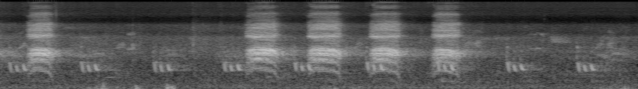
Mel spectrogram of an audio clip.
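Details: Crow giving four loud, harsh caws in a quick run, each a broad rasping note, with softer, shorter caws from more distant crows before and after.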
